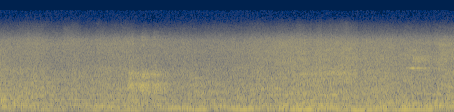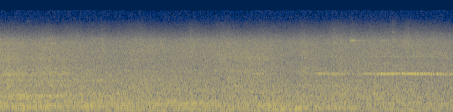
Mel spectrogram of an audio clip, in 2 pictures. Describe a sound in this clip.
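Street traffic hums outside through a window.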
